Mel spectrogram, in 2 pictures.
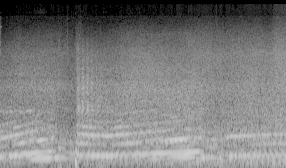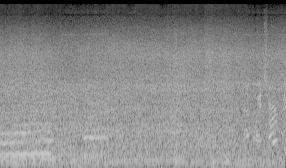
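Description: Base-model car accelerating hard with no traction control, with a loud engine rising through the revs and a tire chirp. Wind rush follows, and a voice can be heard over the noise.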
